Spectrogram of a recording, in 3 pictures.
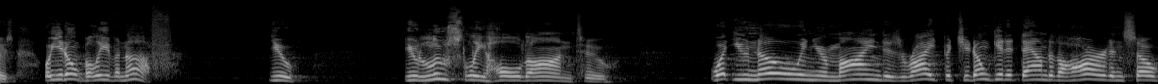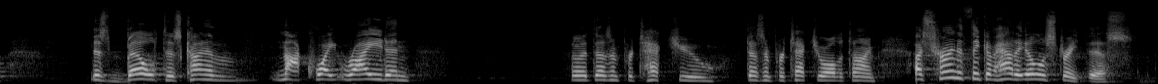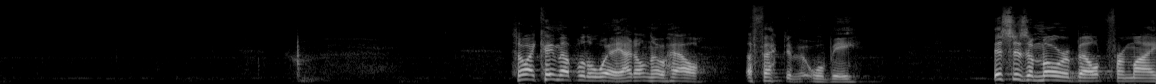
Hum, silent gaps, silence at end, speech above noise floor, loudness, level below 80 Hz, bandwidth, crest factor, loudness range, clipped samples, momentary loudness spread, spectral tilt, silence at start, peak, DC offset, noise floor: none; none; 0 s; 41 dB; -27 LUFS; -78 dBFS; 16.5 kHz; 20 dB; 7 LU; under 0.1%; 12 LU; -4 dB/octave; 0 s; -8 dBFS; under 0.1%; -67 dBFS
